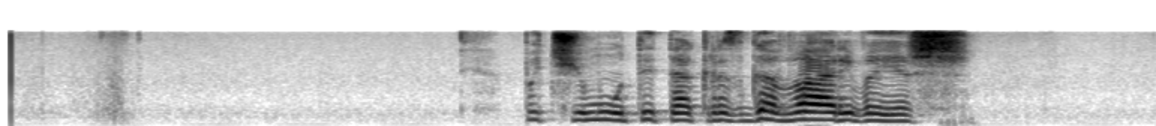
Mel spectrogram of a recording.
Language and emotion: Russian, angry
